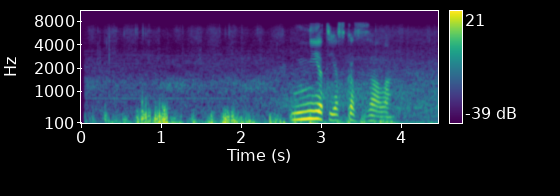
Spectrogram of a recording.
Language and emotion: Russian, angry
